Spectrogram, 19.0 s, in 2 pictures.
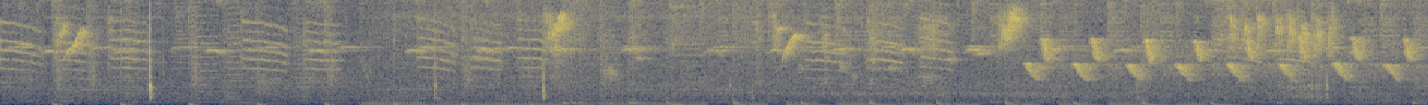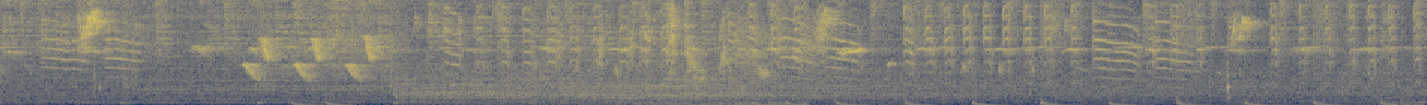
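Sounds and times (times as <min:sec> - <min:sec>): small birds twittering: 0:00.0 - 0:19.0.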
